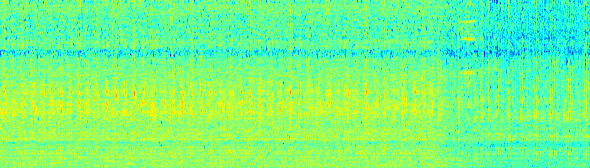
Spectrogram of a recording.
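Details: Old grey Ferguson (Fergie) tractor, first start after years sitting in a field, choke used; holds a steady even idle with consistent beat, no misses or knocks, a little smoke, running like a Swiss watch.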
